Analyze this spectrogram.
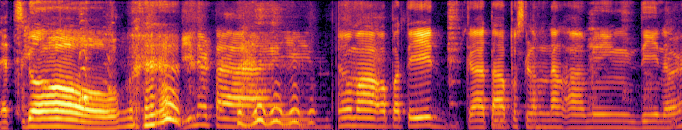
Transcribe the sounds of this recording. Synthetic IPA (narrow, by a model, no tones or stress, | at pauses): lɛt̪sɡo | d̪inɛt̪a | jomɐŋakɐpɐt̪id̪̚ | kɐt̪aːposlɐŋnɐŋaːmɪŋd̪iːnɛɹ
